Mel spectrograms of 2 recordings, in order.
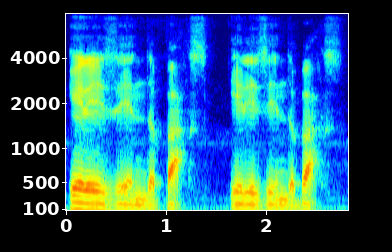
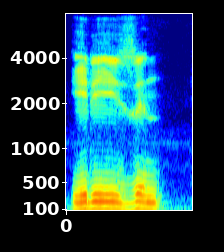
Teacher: the box 할 때 the가 오면 또 the가 또 날아가면서 n 사운드로 동화되죠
